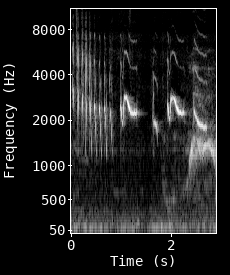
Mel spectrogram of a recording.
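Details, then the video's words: Pelanduk semak, a bush warbler, in a lure call used to coax caged birds to sing, best played at dawn or night: a quick rattled trill, then clear whistled slurs and a long descending whistle. "pelanduk semak ngecall pancingan ampuh burung bahan,macet,stress,susah bunyi agar cepat ngeplong."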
